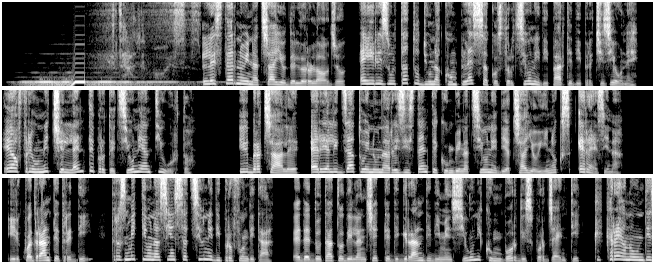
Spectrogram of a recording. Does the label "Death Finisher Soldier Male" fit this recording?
No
